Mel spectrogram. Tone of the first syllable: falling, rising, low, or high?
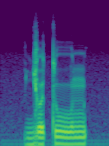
high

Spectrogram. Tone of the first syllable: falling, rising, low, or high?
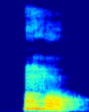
high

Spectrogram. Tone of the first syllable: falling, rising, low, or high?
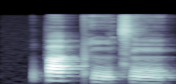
high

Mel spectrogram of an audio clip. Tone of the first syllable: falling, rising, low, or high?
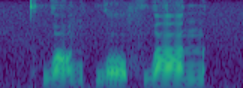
low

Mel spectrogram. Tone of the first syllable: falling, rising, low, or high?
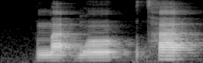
low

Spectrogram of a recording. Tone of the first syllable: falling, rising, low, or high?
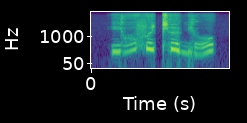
rising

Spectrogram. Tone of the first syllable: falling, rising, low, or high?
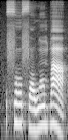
high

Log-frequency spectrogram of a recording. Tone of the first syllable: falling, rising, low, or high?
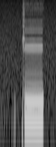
high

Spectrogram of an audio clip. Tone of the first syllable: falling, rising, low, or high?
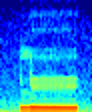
low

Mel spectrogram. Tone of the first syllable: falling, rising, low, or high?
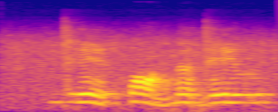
falling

